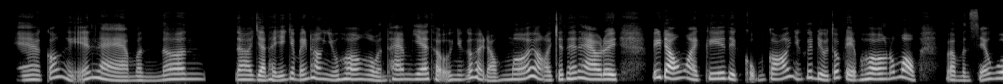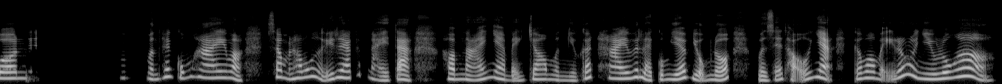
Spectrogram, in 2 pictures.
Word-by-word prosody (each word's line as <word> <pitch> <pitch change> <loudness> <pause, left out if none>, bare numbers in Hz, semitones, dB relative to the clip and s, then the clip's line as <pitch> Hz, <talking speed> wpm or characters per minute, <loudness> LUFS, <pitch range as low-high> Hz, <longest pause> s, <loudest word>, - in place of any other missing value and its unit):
À, 215 +2 -2
có 310 +5 -1
nghĩa 250 - -2
là 215 -12 +1
mình 180 -1 -6
nên, 245 +2 +1 0.3
ơ, 225 -1 +2
dành 215 -2 +2
thời 195 -3 0
gian 200 - -1
cho 265 - -1
bản 225 +1 -1
thân 265 -5 0
nhiều 210 -2 -2
hơn, 240 0 +2
rồi 215 -2 -1
mình 185 -1 -3
tham 235 +3 -1
gia 245 +1 +3
thử 220 -5 -1
những 220 +1 -4
cái 315 - +1
hoạt 335 - +1
động 180 +6 -3
mới 245 +10 +3
hoặc - - +2
là 200 - -1
chơi 225 +3 -2
thể 265 +1 +2
thao 250 -6 +4
đi, 235 0 +6 0.4
biết 320 - +2
đâu 295 -6 +8
ở - - 0
ngoài 280 -8 +1
kia 260 +5 +1
thì 245 - +4
cũng 215 -1 -8
có 250 +2 +2
những 275 -9 -4
cái 315 - -2
điều 240 -7 +1
tốt 300 +8 -1
đẹp 215 -7 +1
hơn, 250 +2 +5
đúng 285 +4 -4
hông? 285 -10 +4 0.3
Và 210 - -1
mình 190 -2 -7
sẽ 195 +3 -3
quên 285 +2 +1
đi 290 - -16 0.9
ừm, 295 0 -18 0.2
mình 245 -2 -4
thấy 355 +5 -2
cũng 310 -1 -7
hay 310 -3 0
mà, 270 -8 +1 0.2
sao 335 -1 -2
mình 250 - -4
hổng 295 +3 -1
có 370 - -1
nghĩ 235 +6 -2
ra 310 0 +2
cách 455 +3 -21
này 195 -9 -4
ta? 215 +3 +4 0.3
Hôm 240 -1 0
nay 215 -3 -1
á 230 - 0
nha, 280 -5 -1
bạn 200 -2 -6
cho 235 +1 -1
mình 210 -4 -7
nhiều 185 -1 -7
cách 295 - -2
hay 275 -2 +1
với 335 +3 0
lại 285 -10 +1
cũng 220 +4 -5
dễ 230 - +2
áp 300 +3 +2
dụng 215 -5 -2
nữa, 205 -1 +3 0.3
mình 195 - 0
sẽ 205 +4 -3
thử 245 - -2
nha. 295 0 +3 0.2
Cảm 260 +3 -1
ơn 295 -1 +1
bạn - - -6
rất 335 - 0
là 390 - 0
nhiều 245 -3 0
luôn 285 +4 +2
á! 370 - +4
245 Hz, 285 wpm, -22 LUFS, 215-285 Hz, 0.9 s, đâu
